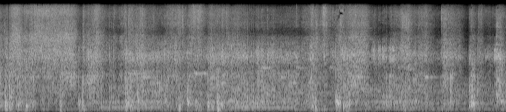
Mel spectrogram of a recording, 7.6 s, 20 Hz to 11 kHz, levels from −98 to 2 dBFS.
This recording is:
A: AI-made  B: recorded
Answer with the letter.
B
